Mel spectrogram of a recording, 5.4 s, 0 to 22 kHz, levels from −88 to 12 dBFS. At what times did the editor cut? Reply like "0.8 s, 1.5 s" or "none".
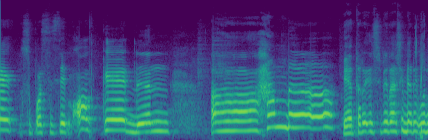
4.2 s

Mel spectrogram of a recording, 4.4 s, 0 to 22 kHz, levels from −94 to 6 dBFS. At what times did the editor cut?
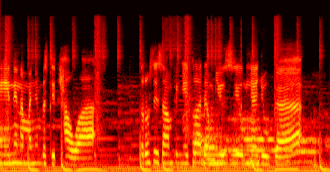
none

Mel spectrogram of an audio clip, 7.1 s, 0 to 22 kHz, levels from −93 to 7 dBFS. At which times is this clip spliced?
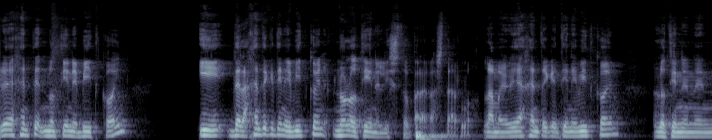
none

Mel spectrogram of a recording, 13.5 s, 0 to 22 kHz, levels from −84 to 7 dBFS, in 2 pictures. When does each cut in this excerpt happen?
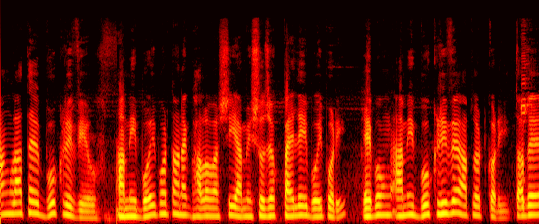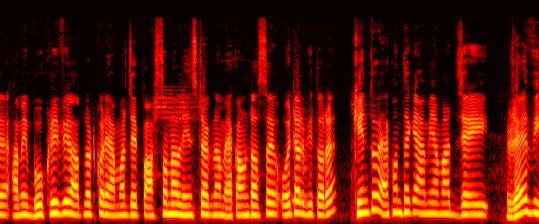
none

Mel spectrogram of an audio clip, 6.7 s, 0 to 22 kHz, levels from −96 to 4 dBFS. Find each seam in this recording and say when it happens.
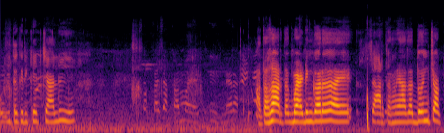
3.6 s

